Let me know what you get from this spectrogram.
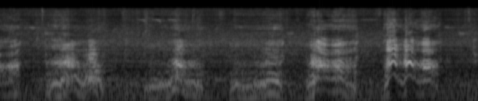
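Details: Repeated loud barks from the Dobermann Magmar Von Der Burgstätte, about six or seven rough, gruff barks in uneven bursts over six seconds, some with a growling edge, and a faint hum underneath.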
